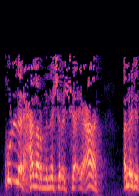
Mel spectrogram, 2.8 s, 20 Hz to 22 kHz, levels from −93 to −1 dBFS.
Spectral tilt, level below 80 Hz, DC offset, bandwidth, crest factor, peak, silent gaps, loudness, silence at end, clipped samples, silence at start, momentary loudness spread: -2.5 dB/octave; -64 dBFS; under 0.1%; 7.2 kHz; 14 dB; -4 dBFS; none; -19 LUFS; 0 s; under 0.1%; 0.1 s; 7 LU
